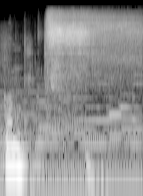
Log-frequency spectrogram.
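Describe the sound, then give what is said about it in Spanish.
A voice imitates potatoes sizzling in a pan: a short voiced grunt, then a loud, steady, high-pitched hiss sustained for about a second before trailing off. “Oye, este, ¿sabes cómo hacen las papas cuando las estás friendo?”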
